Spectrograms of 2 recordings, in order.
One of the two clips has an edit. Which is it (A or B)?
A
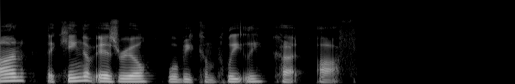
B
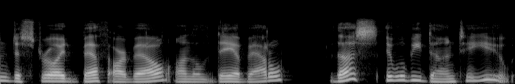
B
